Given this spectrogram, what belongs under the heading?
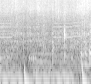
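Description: Garlic cloves and green chillies fry in oil for a curry, giving a steady close sizzle with a couple of sharp stirring scrapes and a brief clink.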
